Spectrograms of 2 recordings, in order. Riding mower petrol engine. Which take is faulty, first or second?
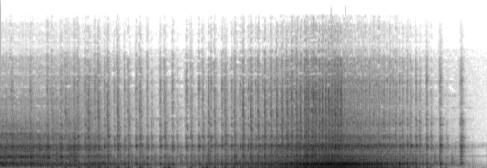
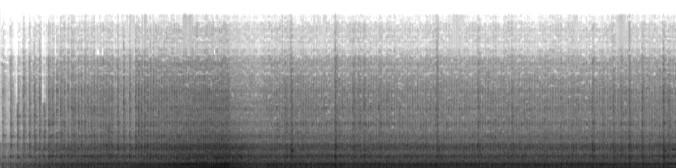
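first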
